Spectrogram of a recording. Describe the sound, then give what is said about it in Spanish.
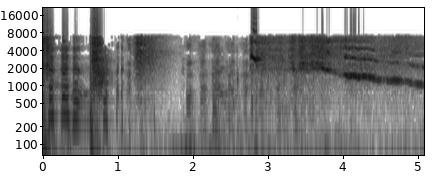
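Fireworks rockets going off: several sharp cracks and pops early on, then a long whistling rocket tone sliding steadily downward in pitch, with voices faintly underneath. “Ahí están los cohetes. Los cohetes, no los borrachos, ¿eh?”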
